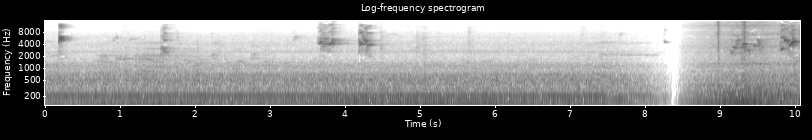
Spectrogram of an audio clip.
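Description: Small birds chirping now and then over a steady low hum; the sound cuts out for a moment near the end.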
